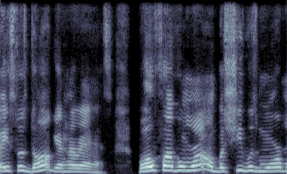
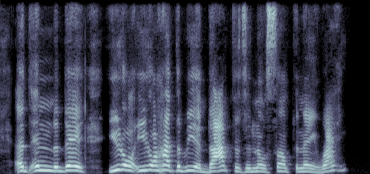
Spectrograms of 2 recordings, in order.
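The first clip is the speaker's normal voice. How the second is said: normal talking voice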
